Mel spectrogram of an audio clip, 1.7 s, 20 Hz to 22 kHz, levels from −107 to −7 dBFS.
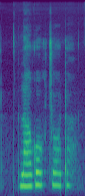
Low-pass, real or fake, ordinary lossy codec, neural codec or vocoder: none; fake; none; vocoder, 44.1 kHz, 128 mel bands every 256 samples, BigVGAN v2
